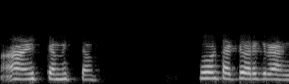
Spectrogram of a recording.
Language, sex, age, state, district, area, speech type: Telugu, female, 60+, Andhra Pradesh, Visakhapatnam, urban, conversation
